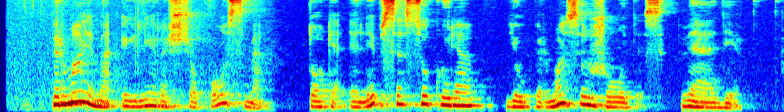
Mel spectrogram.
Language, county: Lithuanian, Alytus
